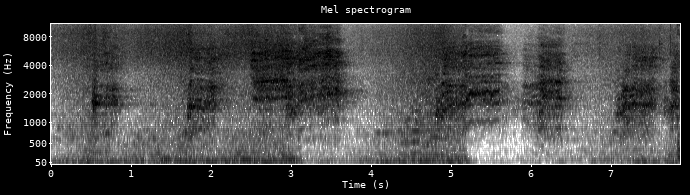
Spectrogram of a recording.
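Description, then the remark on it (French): Harsh, raspy parrot squawks repeat over and over, loud and grating, with brief pauses between bursts of screeching calls, at a zoo. “il te reconnaît ah oui, les perroquets sont quand même des oiseaux qui ont la capacité de reconnaître euh, très facilement euh, les soigneurs qui, les, s'en occupent et sont des animaux qui sont très caractériels.”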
